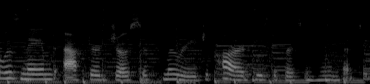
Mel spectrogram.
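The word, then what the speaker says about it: Jacquard: And it was named after Joseph Marie Jakard, who's the person who invented it. I actually had to look up how to say this word because I thought it was yakard.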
